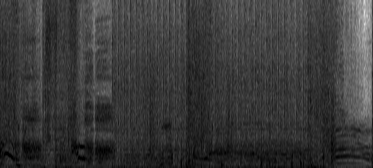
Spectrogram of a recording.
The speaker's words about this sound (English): Sarah emptied the German machine pistol as she dove into the corridor next to John.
